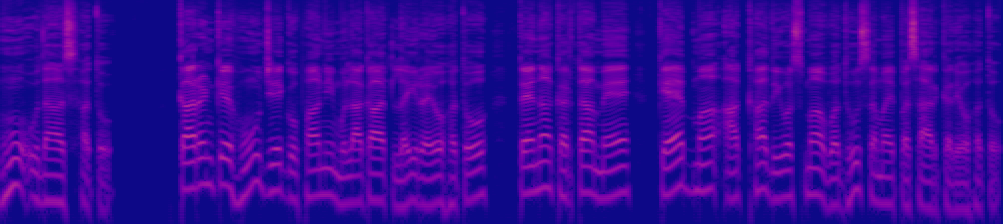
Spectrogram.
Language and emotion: Gujarati, sad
